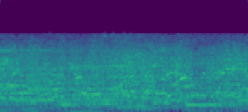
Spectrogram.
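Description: A big dance band playing held chords at a steady level, with crowd chatter over the music.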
